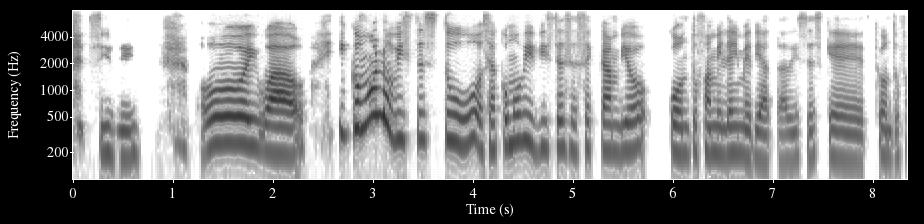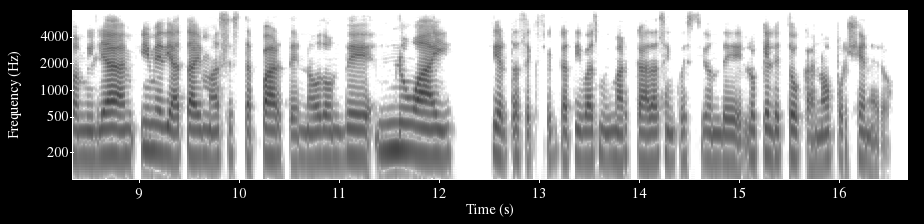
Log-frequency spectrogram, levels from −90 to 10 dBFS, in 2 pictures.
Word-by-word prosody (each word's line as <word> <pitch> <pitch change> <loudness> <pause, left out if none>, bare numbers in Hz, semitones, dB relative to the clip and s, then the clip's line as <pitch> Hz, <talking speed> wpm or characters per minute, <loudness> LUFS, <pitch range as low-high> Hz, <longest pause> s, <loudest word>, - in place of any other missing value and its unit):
Sí, 195 0 -7
sí. 175 +2 -5 0.6
Uy, 255 +1 +6
guau, 195 -3 +7 0.3
¿y 325 -2 -1
cómo 375 +3 +7 0.2
lo 400 - +6
viste 280 0 -1 0.2
tú? 270 -1 +2
O 225 - 0
sea, 215 0 -3
¿cómo 250 +4 0
viviste 225 -4 -2
ese 220 0 -8
cambio 215 +1 -1 0.2
con 195 -2 0
tu 205 - -7
familia 195 -1 -2
inmediata? 170 -4 -5
Dices 170 +2 -11
que 165 -3 -4
con 185 -3 -5
tu 170 - -13
familia 180 +1 +1
inmediata 195 -4 0
hay 180 - 0
más 175 0 -6
esta 175 -1 -8
parte, 180 -3 0
¿no?, 170 0 -5
donde 175 +1 -3
no 210 -1 0
hay 185 0 +2 0.3
ciertas 175 -3 -5
expectativas 170 +1 -7
muy 170 -2 -8
marcadas 165 0 -4
en 165 0 -8
cuestión 165 0 -11
de 155 -3 -5
lo 175 -2 -7
que 185 - -1
le 175 - -6
toca, 175 -5 -5
¿no?, 160 +2 -6
por - - -11
género. - - -9
185 Hz, 170 wpm, -23 LUFS, 170-215 Hz, 0.6 s, guau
